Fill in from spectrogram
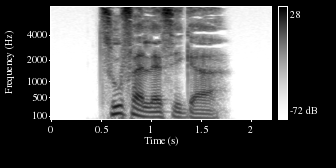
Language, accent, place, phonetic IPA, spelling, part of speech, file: German, Germany, Berlin, [ˈt͡suːfɛɐ̯ˌlɛsɪɡɐ], zuverlässiger, adjective, De-zuverlässiger.ogg
- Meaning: 1. comparative degree of zuverlässig 2. inflection of zuverlässig: strong/mixed nominative masculine singular 3. inflection of zuverlässig: strong genitive/dative feminine singular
